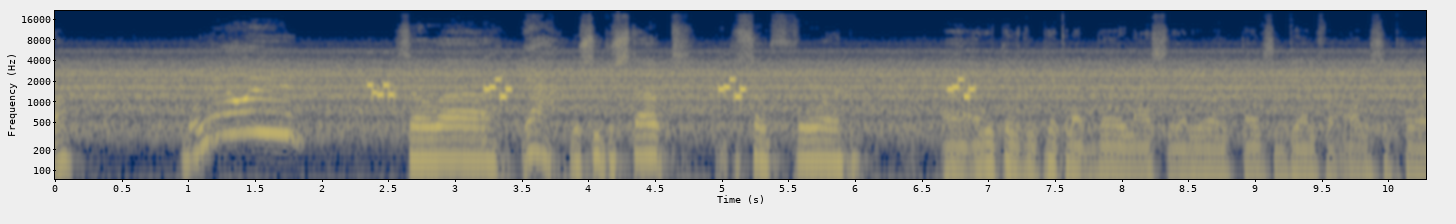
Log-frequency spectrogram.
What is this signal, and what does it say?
Five-tone selective call (EEA), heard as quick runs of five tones, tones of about 40 ms, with radio hiss and speech in English. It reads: 84383 67726 67726 67726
